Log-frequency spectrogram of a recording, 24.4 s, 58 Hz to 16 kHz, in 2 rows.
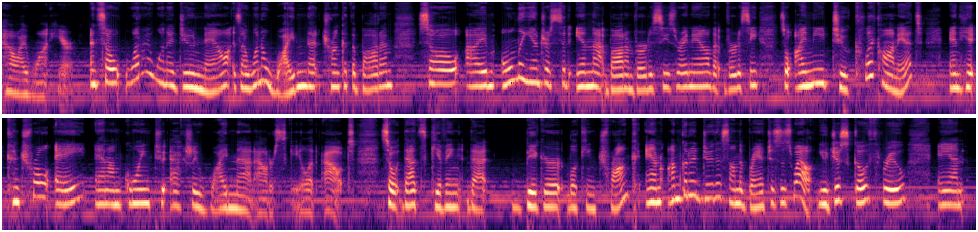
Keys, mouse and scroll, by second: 0.0 alt+a, 10.3 click, 11.9 click, 13.0 ctrl+a, 19.4 scroll down 1, 19.5 middle click, 20.9-21.6 scroll up 1, 21.6 click, 22.1 middle click, 23.6 ctrl+a.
